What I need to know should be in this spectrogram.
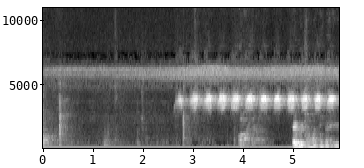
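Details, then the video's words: Indoor cricket at a former care home in Illinois, starting up midway with a rapid, regular high-pitched pulsed chirp, about four pulses a second, while investigators talk in the background. "every time I think I hear something the cricket starts again"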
